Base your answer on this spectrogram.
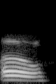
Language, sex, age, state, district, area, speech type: Bodo, female, 30-45, Assam, Baksa, rural, conversation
